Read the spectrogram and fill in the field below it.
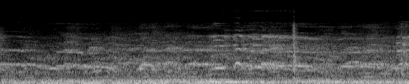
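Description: A sweater gamecock rooster crows at a busy Bocaue pet market, a loud, close cock-a-doodle-doo with clucking amid constant crowd and market murmur.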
